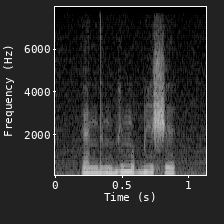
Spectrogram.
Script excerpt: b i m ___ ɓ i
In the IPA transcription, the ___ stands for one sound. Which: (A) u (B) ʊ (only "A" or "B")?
B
